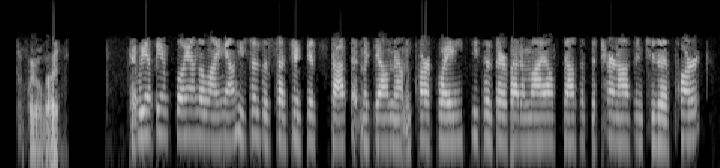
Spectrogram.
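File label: Sheriff, Parks, Sheriff radio scanner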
